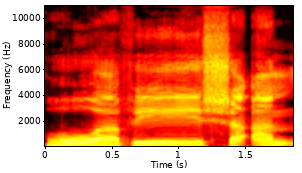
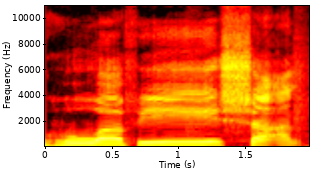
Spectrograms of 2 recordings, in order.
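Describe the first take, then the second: No difference in how they are said.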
